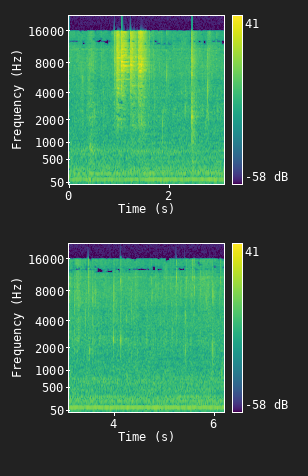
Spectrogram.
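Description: Curry gravy being ladled and spooned over rice on wrapping paper, with crackly paper-and-plastic crinkling about a second in, over a steady low hum.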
